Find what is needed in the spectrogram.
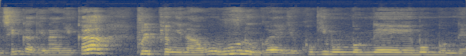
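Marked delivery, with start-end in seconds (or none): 3.0-4.7 mock whining. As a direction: whine it like a crying crowd. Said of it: "하고 울어요".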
